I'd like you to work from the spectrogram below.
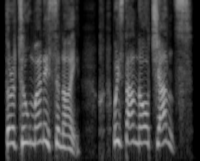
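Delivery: high desperate pleading; frightened plea. Acted. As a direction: beg in fear.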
